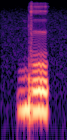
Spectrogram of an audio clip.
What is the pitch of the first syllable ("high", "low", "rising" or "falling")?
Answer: low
